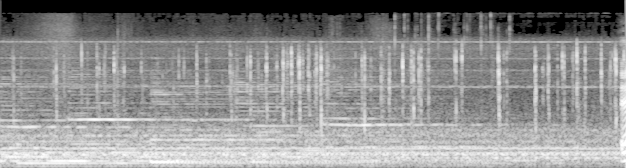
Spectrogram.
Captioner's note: keyboard tapping; light music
